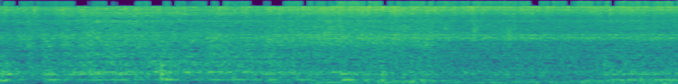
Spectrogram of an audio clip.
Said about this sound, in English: It's best to really rinse it in cool water to get that color to lock in.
